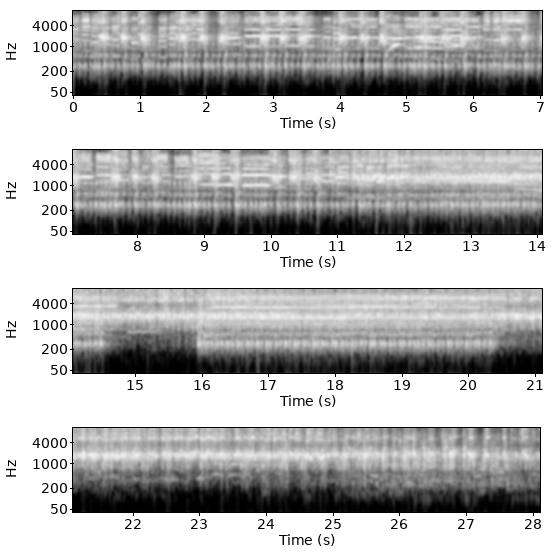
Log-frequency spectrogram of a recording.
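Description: Gaitas (double-reed folk shawms) playing a dance tune, with dancers' castanets clicking in rhythm for the first ten seconds or so. The music breaks off briefly around the middle and then carries on, with voices under it.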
